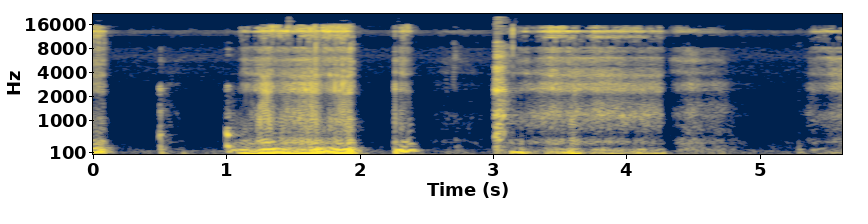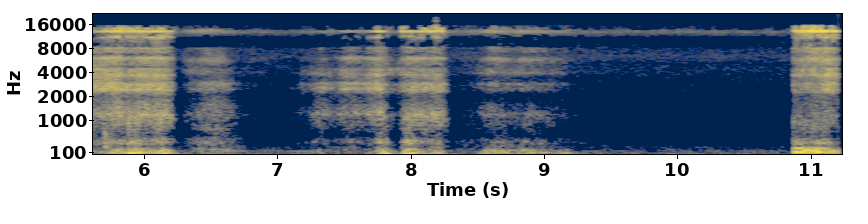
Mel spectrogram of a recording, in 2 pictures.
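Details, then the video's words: Labrador Retriever Daon asleep indoors while hugging a toy on an electric blanket, giving loud, rough, snorting snores; heavy bursts cluster early, then softer wheezy breaths follow with long silent gaps before a final loud snore. "장난감 안고 잠든 리트리버 그리고 코골이를 곁들인.. (소리 큼 주의) | 코고는 강아지 | 래브라도리트리버"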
